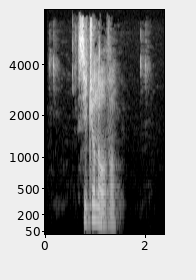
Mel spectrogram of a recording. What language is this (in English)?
Portuguese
